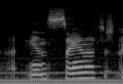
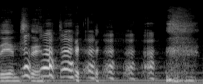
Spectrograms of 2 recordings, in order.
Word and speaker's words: unsanitary: Unsanitary. Unsanitary. Unsanitary, Yes. I think it is. Thank you. Not insane. Not insanitary. Unsanitary for human habitation.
